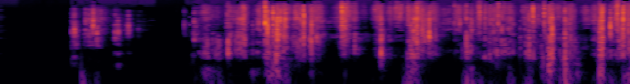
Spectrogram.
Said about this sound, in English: I'm just gonna rustle a little paper here.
